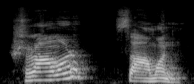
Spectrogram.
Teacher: श्र स में बदलता है, दंत्य स में।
